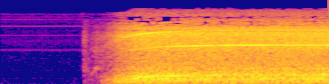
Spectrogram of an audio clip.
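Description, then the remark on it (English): After a brief silence, a vacuum cleaner switches on and runs with a loud, steady roar, carrying a high motor whine and a lower hum. No one speaks. “All right, this is the first power tool I've brought in here that you have felt confident to turn on when I'm not standing right next to you, by the way.”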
